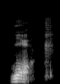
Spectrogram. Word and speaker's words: walk: Walk.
